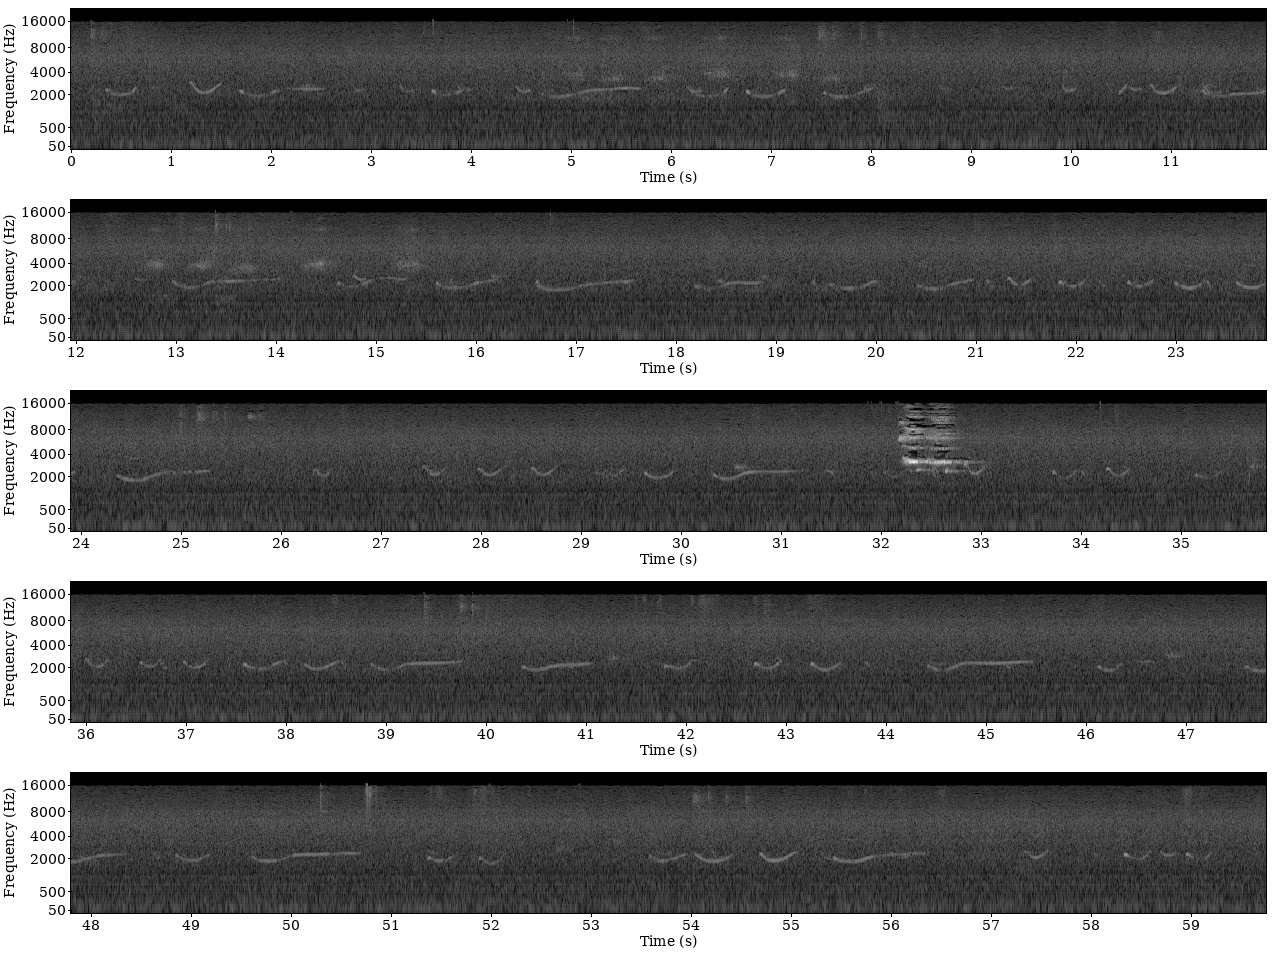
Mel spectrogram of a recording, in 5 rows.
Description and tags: Quiet chirping and some movement from two Crested Partridges. Also a call from a Green Jay. Recorded with a Zoom H2.
aviary, bird, birds, chirp, exotic, field-recording, jay, partridge, tropical, zoo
